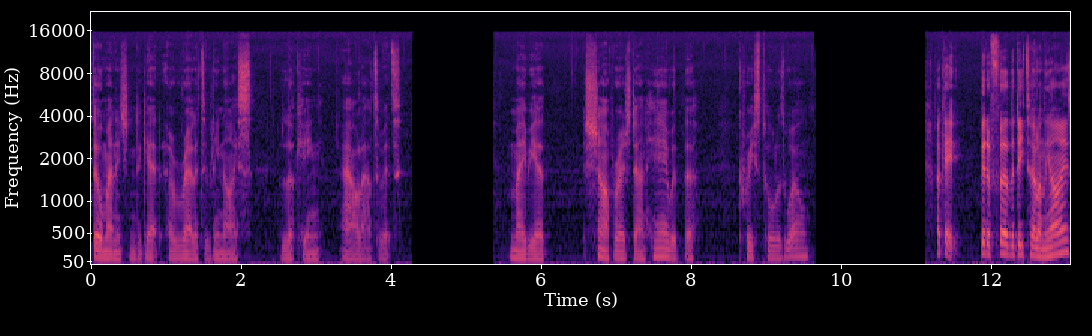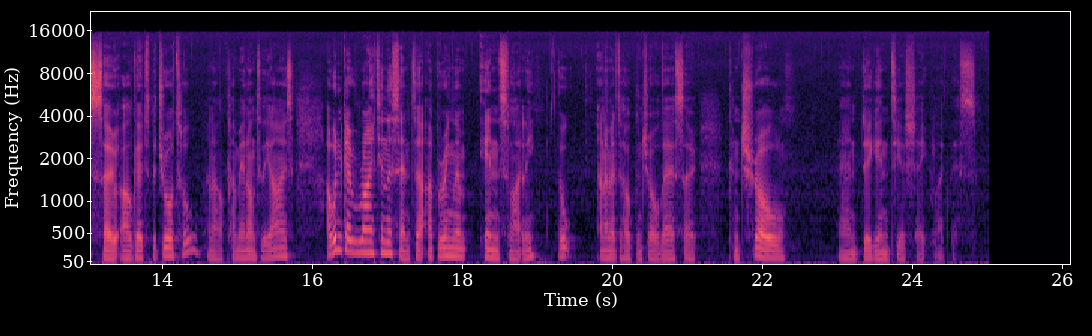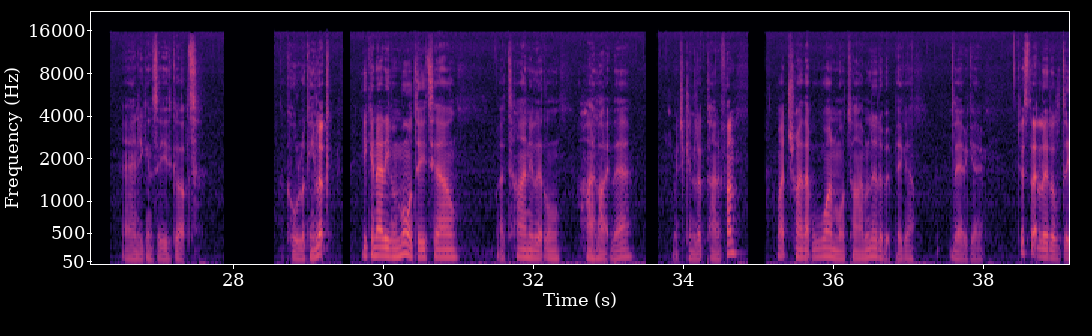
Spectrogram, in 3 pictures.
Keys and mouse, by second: 3.4-4.5 ctrl+middle drag, 4.5 shift+click, 5.2-6.2 middle drag, 6.2-7.6 ctrl+drag, 7.6 middle click, 8.4-10.4 ctrl+drag, 10.4-13.0 middle drag, 13.6 click, 14.2-17.2 ctrl+middle drag, 17.7-20.1 drag, 20.1 ctrl+z, 20.9-23.8 ctrl+drag, 25.4 ctrl+click, 26.0-27.7 ctrl+middle drag, 28.1-30.0 ctrl+middle drag, 30.0-32.0 drag, 32.5-34.8 ctrl+middle drag, 34.8 ctrl+z, 34.9 ctrl+middle click, 35.6-36.6 drag, 36.8-39.1 ctrl+middle drag.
